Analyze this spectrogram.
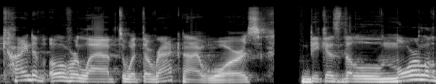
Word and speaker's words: Rachni: Is that the proper pronunciation? Rachni? Rachni.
